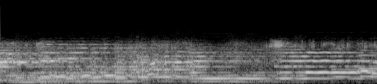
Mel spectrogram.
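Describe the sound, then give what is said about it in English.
A steady, muffled radio broadcast of tonal music comes through a narrow, tinny band with a brief dip in strength partway through, the typical fading, noise and poor quality of analog shortwave reception, on a shortwave link to Kotka in Finland. “So your typical fading and noise and bad quality that comes on the shortwave.”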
